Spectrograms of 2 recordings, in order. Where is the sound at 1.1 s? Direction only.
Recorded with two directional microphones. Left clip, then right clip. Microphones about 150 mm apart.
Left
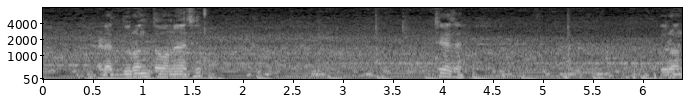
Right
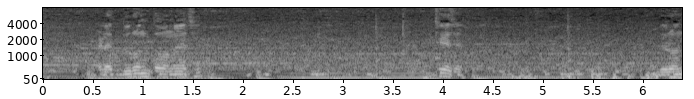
5° left (ahead or behind).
